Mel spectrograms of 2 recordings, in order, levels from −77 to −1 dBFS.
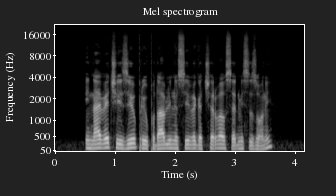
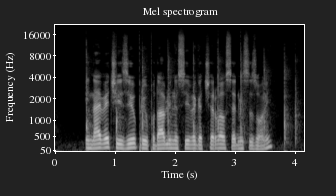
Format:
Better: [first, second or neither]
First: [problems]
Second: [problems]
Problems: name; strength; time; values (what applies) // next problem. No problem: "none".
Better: first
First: none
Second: background sound (Clapping); 15 dB below the speech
